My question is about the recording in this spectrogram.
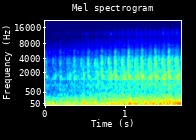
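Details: Toyota Wigo engine at idle: heavy rhythmic knocking and rough, uneven running, bad enough that the engine stalls. It is not valve clearance. Water likely entered through the air cleaner.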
